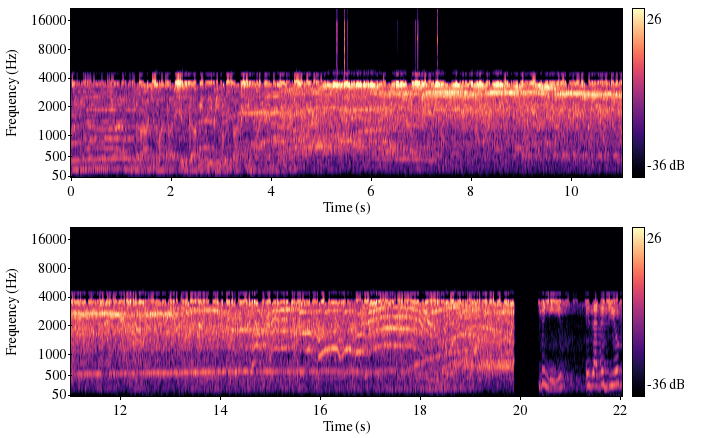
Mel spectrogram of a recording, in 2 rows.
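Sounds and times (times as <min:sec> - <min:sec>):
dramatic music: 0:00.0 - 0:19.6.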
